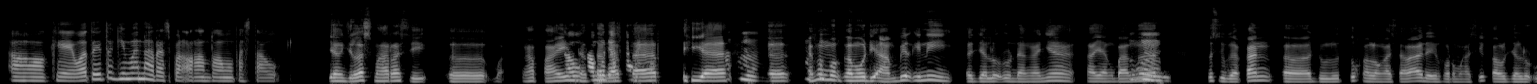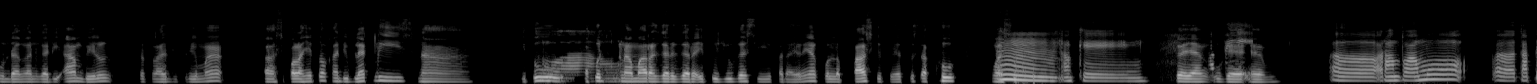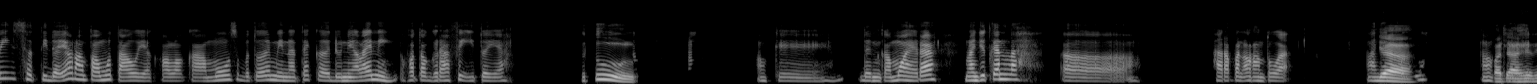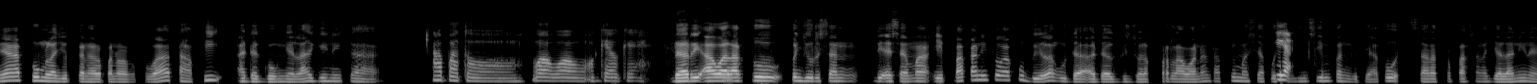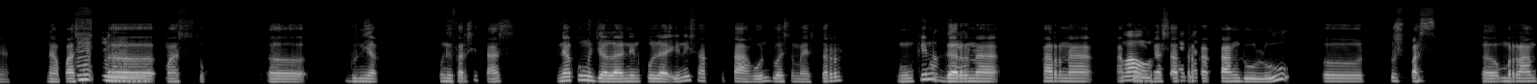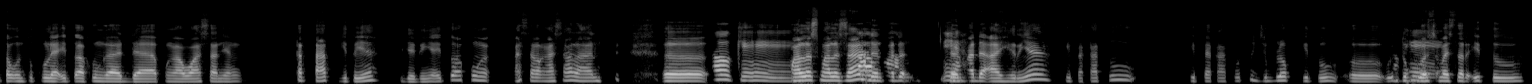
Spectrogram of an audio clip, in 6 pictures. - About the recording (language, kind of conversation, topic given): Indonesian, podcast, Bagaimana kamu menghadapi ekspektasi keluarga tanpa kehilangan jati diri?
- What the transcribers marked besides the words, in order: other background noise; chuckle; in English: "di-blacklist"; unintelligible speech; unintelligible speech; chuckle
